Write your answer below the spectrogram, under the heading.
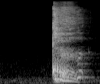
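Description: One abrupt, harsh cough with a hoarse, barky quality, typical of upper-airway irritation.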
